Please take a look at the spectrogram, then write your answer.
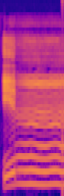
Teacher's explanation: Jadi L-nya masih jalan tanpa memantul tapi tanpa terputus. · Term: tawasud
